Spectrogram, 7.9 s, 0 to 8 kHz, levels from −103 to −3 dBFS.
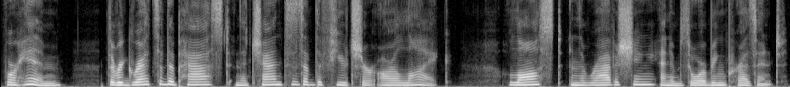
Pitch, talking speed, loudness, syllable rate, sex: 220 Hz, 165 wpm, -19 LUFS, 5.0 syllables/s, female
